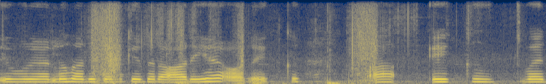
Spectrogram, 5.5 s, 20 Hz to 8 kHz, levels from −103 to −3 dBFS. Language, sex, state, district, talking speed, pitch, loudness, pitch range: Hindi, female, Bihar, Katihar, 155 wpm, 255 Hz, -16 LUFS, 250-260 Hz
